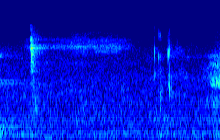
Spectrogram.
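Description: A short pause with faint hiss and small clicks: one click about a third of a second in, then two or three fainter ones near the end.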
